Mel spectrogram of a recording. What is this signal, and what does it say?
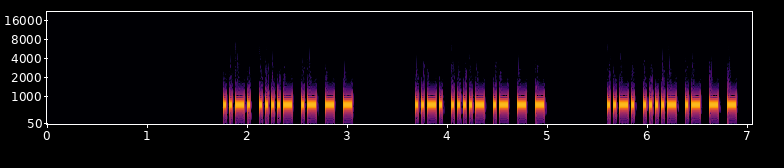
Morse code, heard as a keyed tone, about 40 wpm, 700 Hz. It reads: F4ATT F4ATT F4ATT
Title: DXCC-100 Call Signs - 5 Characters - Repeated 3x - 40wpm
